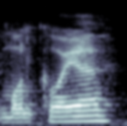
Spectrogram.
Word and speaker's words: Moncayo: They'll switch even where the mics are introduced, they switch the A and the O. And it's Moncayo.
